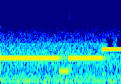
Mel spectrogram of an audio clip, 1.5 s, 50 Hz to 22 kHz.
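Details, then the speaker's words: Philips MRx manual defibrillator, energy escalated from 150 joules: a steady electronic tone that briefly drops, then rises to a higher pitch while charging before the shock. "we press charge and shock you can also escalate the energy by doing this"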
